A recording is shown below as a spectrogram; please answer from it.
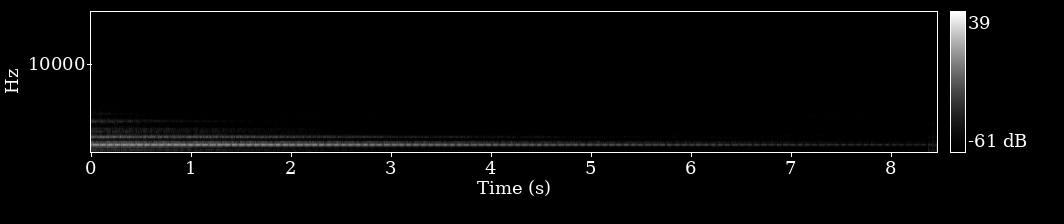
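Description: The closing note of an ambient horror film-score track: a single held, ringing synthesizer-like tone with a wavering pulse. It fades out to silence about six seconds in.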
